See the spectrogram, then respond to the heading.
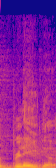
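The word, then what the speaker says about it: B1ad3: tapera dans l'œil de Blade alors je prononce Blade mais ça s'écrit B1 a D3 c'est les pseudos de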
